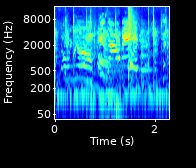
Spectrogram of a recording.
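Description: Background music with a steady low note, with several voices calling and shouting over it that carry no clear words.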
